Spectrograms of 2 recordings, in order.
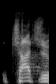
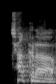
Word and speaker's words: Chachra: sitting here with Chachra. Let me make sure I get this right. Chachra. Chachra, yeah. People like to say Boom. chakra for some reason. Chachra, just like it's spelled.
